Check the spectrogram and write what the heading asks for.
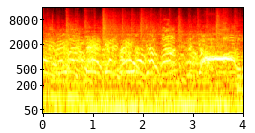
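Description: Several men shouting and whooping at once in excited celebration, their voices overlapping, with one long drawn-out shout near the end.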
